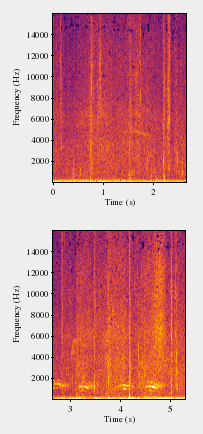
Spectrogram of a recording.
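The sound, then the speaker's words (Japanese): Crow cawing, a few harsh calls in the second half, over steady wind noise and footsteps on the ground. “カラスも鳴いてますけど、”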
